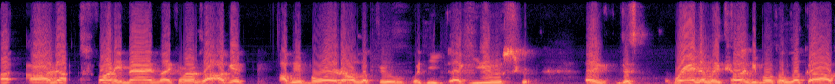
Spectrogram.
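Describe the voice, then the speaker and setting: At a moderate pace, an ordinary speaking voice keeps its intonation fairly even. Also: man, fairly high pitch for a man. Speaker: comedian. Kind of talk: casual interview chat.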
